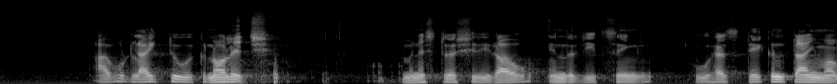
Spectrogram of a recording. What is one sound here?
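An elderly man speaks calmly into a microphone over loudspeakers.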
